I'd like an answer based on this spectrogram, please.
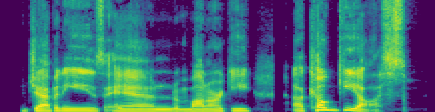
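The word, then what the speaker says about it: Geass: Uh, Code Guos. Yeah. What? Oh, I've C code. Uh, Gios is spelled G E A S.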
